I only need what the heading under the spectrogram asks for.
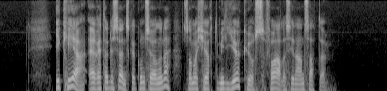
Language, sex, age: Norwegian, male, 59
